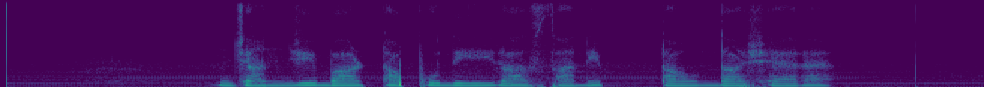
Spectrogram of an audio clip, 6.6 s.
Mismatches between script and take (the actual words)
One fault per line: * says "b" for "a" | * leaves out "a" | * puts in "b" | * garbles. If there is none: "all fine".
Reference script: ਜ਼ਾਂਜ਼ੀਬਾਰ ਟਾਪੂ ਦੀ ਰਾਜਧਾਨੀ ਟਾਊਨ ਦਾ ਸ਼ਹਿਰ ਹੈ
all fine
